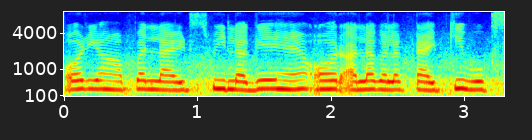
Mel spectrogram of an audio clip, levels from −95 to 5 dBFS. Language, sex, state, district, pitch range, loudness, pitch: Hindi, female, Uttar Pradesh, Hamirpur, 245-265 Hz, -11 LUFS, 255 Hz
